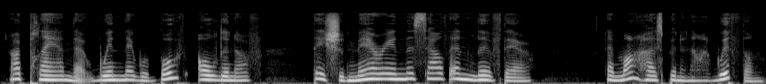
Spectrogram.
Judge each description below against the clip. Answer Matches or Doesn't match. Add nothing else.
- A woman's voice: Matches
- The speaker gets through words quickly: Doesn't match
